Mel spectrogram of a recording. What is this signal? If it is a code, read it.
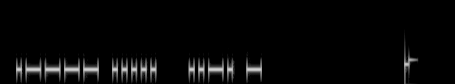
Morse code, heard as a keyed tone, about 25 wpm, 700 Hz. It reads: 15 FT
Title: Practice QSO - Exchange 2 - Info - 25wpm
